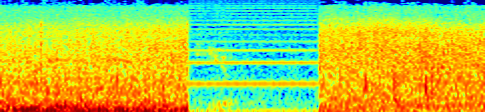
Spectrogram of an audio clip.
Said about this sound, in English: It was raining when we got to camp.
